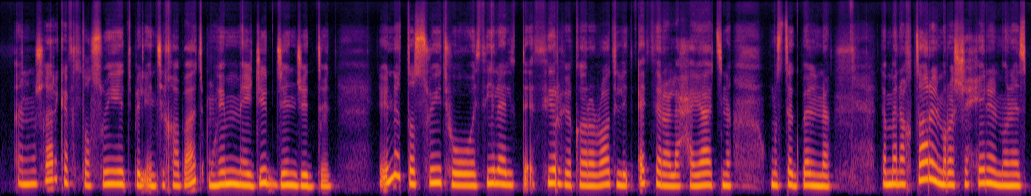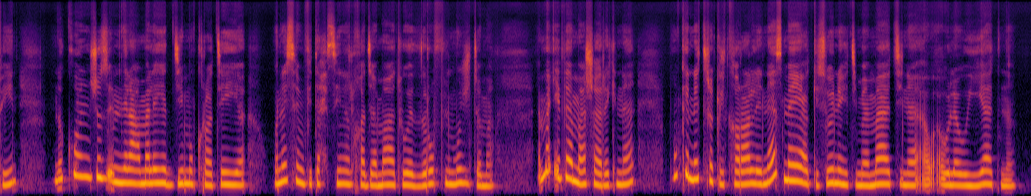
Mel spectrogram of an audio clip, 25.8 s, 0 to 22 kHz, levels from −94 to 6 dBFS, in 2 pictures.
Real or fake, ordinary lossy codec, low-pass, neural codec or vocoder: fake; none; none; autoencoder, 48 kHz, 128 numbers a frame, DAC-VAE, trained on Japanese speech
